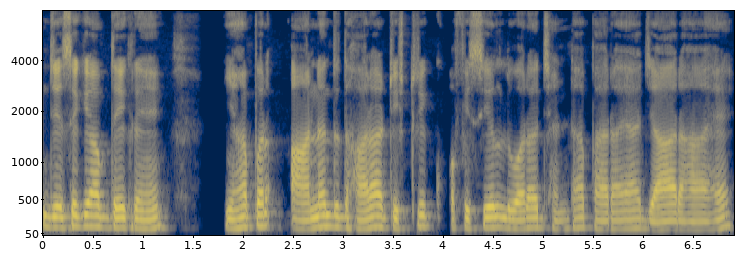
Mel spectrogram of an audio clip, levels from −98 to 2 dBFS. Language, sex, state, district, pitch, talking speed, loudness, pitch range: Hindi, male, Bihar, Jahanabad, 125 Hz, 155 wpm, -16 LUFS, 115-140 Hz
